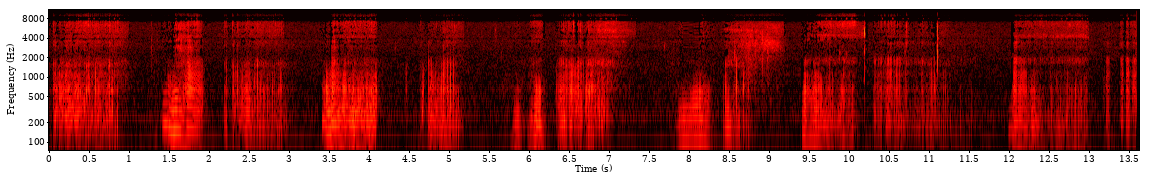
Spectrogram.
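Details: A sleeping pet snores with rhythmic rattling sounds, about ten breaths in the span, with quiet pauses between breaths.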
